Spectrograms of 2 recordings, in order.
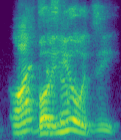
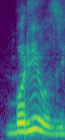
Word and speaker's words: Bugliosi: dis peut-être mal, là, Bugliosi, dans la série Omerta? Oui, mais en italien, le GL, on ne prononce pas le G, fait que c'est Bugliosi. Bugliosi, excusez-moi.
